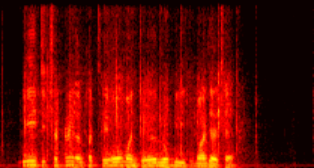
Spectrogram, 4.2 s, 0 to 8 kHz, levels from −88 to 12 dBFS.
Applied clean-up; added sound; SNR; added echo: neural mask model RNNoise.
